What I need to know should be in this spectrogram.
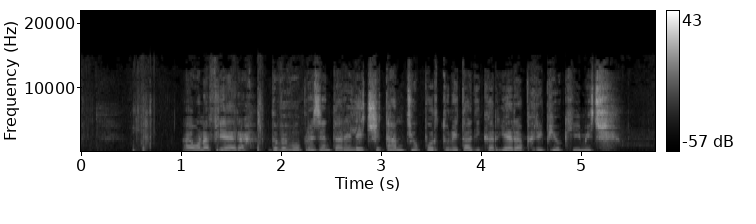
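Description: A young woman speaks with concern, close by.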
